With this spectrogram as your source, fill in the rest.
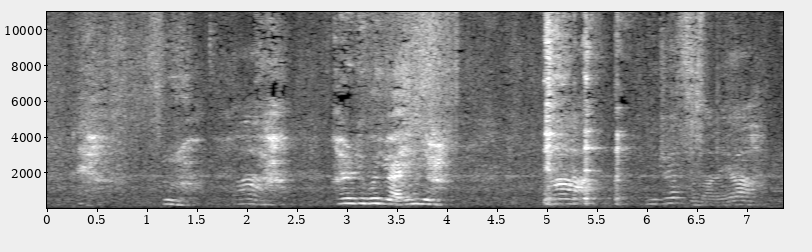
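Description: A young woman asks a question with concern.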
